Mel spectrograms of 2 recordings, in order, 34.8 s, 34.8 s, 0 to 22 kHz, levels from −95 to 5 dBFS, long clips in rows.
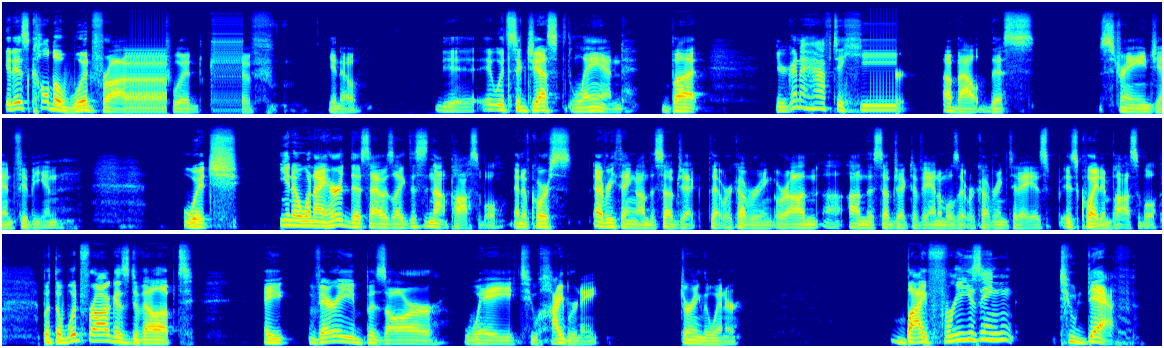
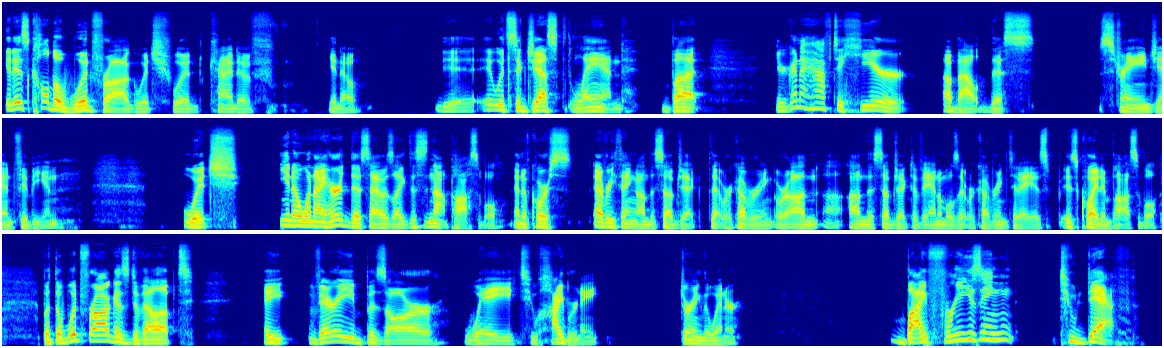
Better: second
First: audio freezing; at 1.5 s, at 2 s and at 8.5 s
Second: none

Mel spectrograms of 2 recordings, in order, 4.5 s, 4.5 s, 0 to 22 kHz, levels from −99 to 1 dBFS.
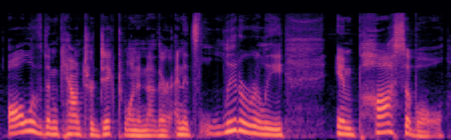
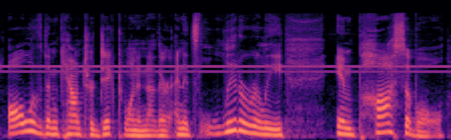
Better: first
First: none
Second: high-pitched whine; faint; throughout; 3 kHz, 20 dB below the speech

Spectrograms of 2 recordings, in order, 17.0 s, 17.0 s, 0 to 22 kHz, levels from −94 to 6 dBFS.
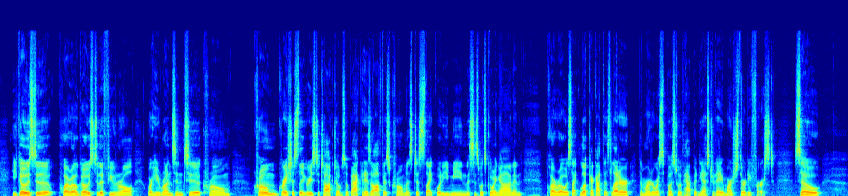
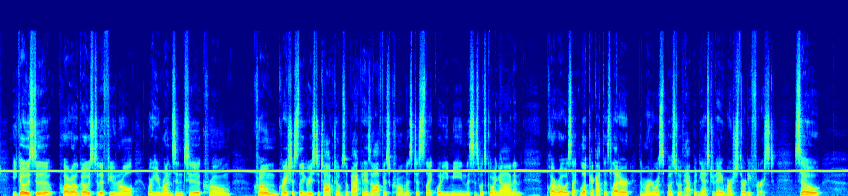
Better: first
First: none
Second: high-pitched whine; loud; throughout; 3 kHz, 8 dB below the speech

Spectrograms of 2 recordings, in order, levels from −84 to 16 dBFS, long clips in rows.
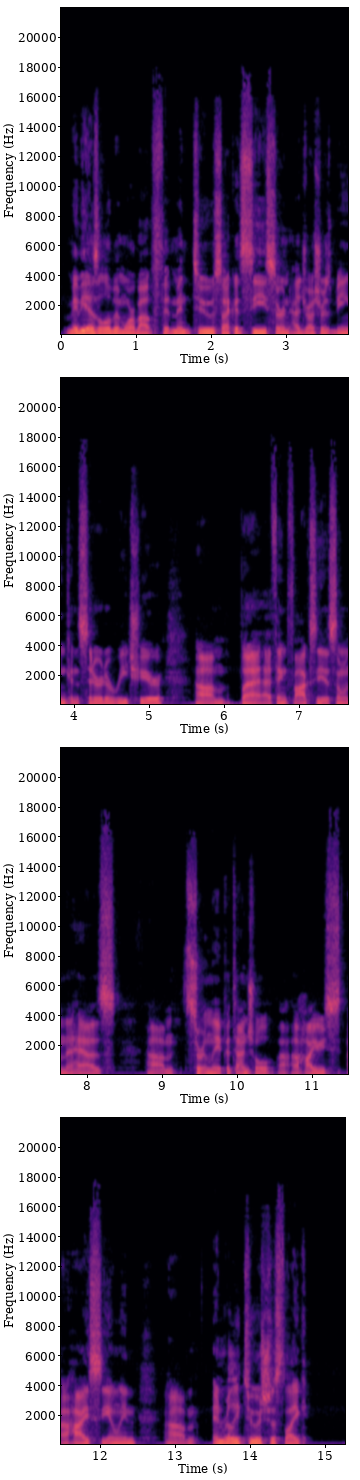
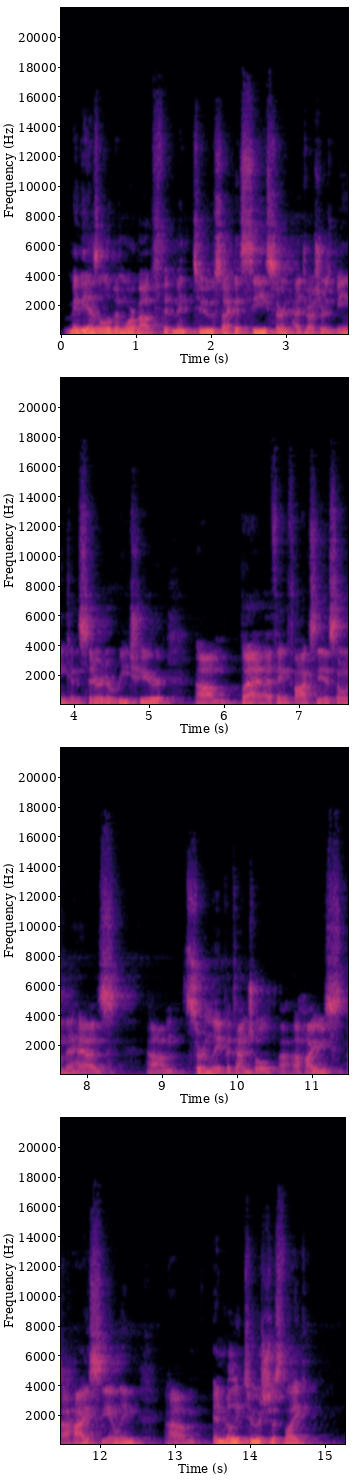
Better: first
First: none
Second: room echo; slight; dies away in 0.7 s // off-mic speech; somewhat distant

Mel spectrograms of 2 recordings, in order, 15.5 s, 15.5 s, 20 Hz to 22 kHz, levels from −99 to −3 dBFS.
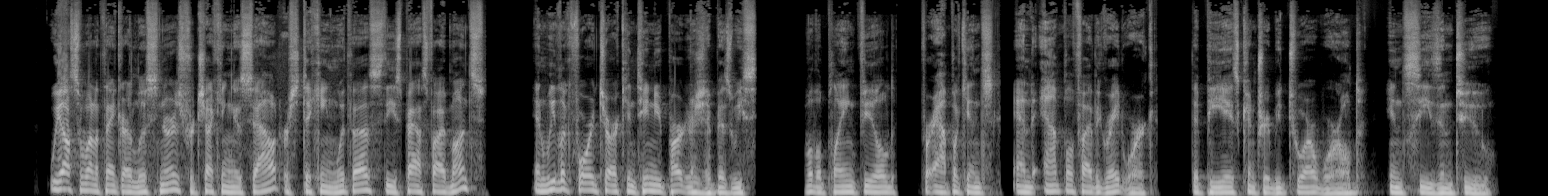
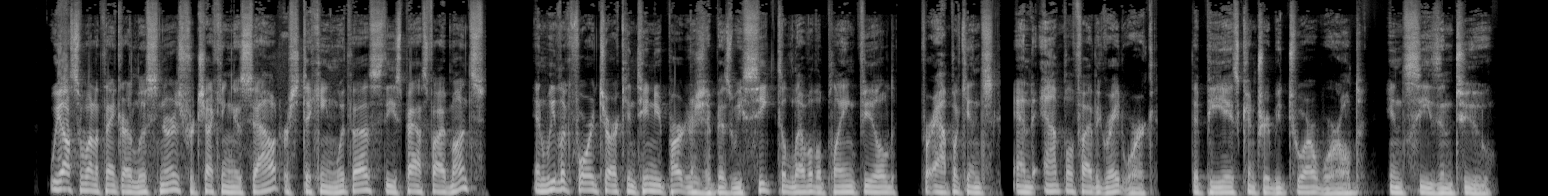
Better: second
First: audio cutting out; at 7.5 s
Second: none

